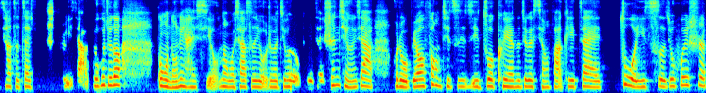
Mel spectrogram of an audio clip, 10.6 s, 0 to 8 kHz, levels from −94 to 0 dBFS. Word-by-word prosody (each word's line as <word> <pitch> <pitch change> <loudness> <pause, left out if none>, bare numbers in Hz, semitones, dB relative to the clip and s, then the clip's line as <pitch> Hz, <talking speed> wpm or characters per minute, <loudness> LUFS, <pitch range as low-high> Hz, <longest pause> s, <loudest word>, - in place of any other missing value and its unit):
下 215 -1 -3
次 210 -1 -5
再 210 +2 -2
去 - - -18 0.2
试 - - -4 0.2
一 - - -7
下， - - -1 0.2
对， 225 -1 +1
会 260 - +3
觉 255 - +2
得： 265 0 +8 0.5
“嗯， 230 - +4
我 215 - +6
能 185 0 +1
力 225 - +3
还 195 -2 0
行， 195 - -5
那 215 -1 +1
我 200 0 -1
下 200 +1 0
次 200 0 -1
有 195 - 0
这 200 - -2
个 195 - +1
机 195 +3 -3
会 210 - +2
我 190 - -1
可 - - -40
以 - - +1
再 200 - -7
申 255 +6 -1
请 220 -7 -1
一 - - -2
下， 215 -1 +2 0.3
或 220 - -2
者 210 - +7
我 195 - +7
不 190 +3 +1
要 220 +1 +6
放 255 +2 -1
弃 220 - -5
自 210 +1 -8
己 - - -3
自 205 - -13
己 205 - -1
做 220 +3 +3
科 225 +1 +1
研 205 -1 +3
的 205 - -2
这 215 - 0
个 210 - +4
想 195 -1 -5
法， 195 0 0
可 - - -7
以 205 - +2
再 200 -2 0 0.3
做 260 -6 +4
一 200 +1 0
次。” 205 +1 -1
就 225 +2 0
会 260 +4 0
是 250 -1 -2
210 Hz, 350 characters per minute, -20 LUFS, 200-225 Hz, 0.5 s, 得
